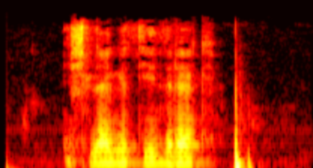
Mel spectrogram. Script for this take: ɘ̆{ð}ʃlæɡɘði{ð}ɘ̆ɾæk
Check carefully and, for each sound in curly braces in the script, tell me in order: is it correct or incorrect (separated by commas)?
incorrect, correct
